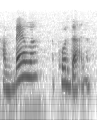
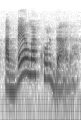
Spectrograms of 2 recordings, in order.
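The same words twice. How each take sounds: First: "a bela", short break, "acordara"; words set apart. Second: "bela acordara" fused as belacordara, no gap; "A bela acordara" in one joined flow; vowels run together. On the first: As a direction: hold "bela", then say "acordara" separately. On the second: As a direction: glide from "bela" straight into "acordara", sharing one A. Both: Shown as a demonstration. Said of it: "ele sai junto, ó".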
